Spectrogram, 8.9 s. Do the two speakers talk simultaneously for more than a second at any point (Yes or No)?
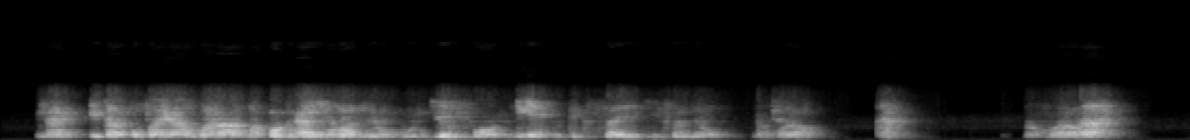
Yes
